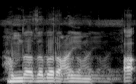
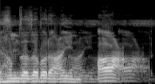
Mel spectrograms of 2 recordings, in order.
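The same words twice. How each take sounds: First: The ain sound is cut with a glottal catch. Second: The ain sound flows smoothly without a catch. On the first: The speaker calls it wrong. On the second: The speaker calls it right.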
